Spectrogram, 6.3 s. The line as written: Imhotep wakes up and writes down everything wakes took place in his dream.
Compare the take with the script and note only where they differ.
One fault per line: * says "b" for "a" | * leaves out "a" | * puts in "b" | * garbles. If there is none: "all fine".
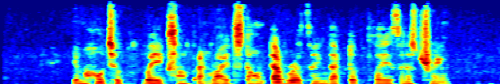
* says "that" for "wakes"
